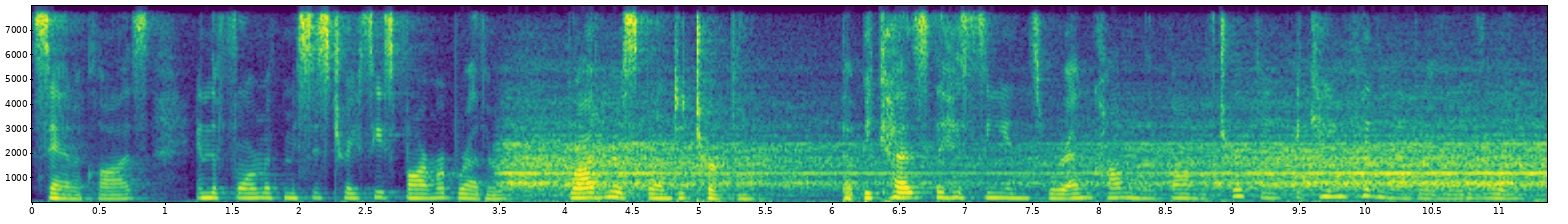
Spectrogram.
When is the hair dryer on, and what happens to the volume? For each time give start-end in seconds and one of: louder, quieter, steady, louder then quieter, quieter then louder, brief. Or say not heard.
3.5-11.3 quieter then louder.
